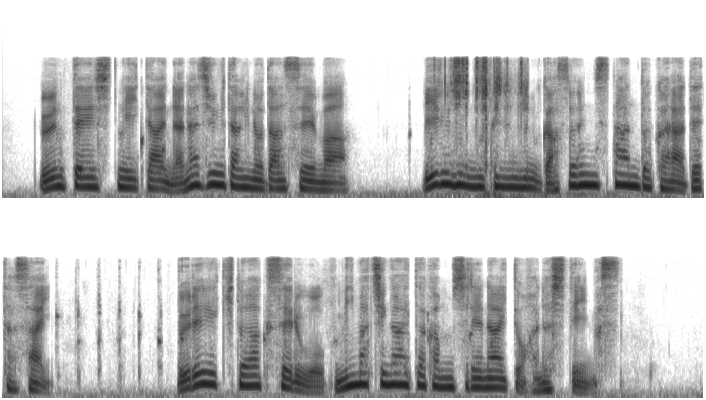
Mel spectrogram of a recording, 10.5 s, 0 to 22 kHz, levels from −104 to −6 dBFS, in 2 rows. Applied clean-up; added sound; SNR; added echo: neural diffusion model UNIVERSE++.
